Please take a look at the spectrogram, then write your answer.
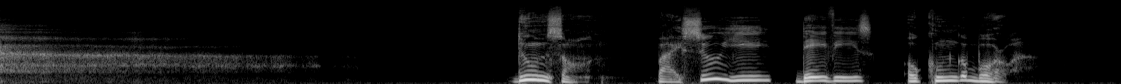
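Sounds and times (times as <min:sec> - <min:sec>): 
long soft breathy exhale: 0:00.0 - 0:03.6
speech: 0:05.2 - 0:05.9, 0:06.6 - 0:10.1.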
